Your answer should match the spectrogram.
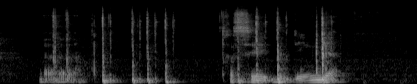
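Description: Typing on a computer keyboard: two short runs of key clicks as a word is typed, the second starting about two seconds in.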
